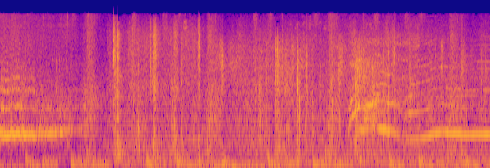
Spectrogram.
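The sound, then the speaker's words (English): A car braking to a stop, with a high tire or brake squeal rising at the start and again near the end over a loud, busy rumble and scattered clattering knocks. “Stop the car right here.”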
